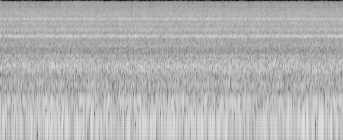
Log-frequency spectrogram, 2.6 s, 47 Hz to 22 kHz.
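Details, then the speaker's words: Old Trane 80% 80,000 BTU electronic-ignition furnace on a no-heat call, flame proven at the flame sensor, burner lit, blower not yet on; smooth, steady low roar with even whoosh, no surging, rattles or squeals. Normal furnace operation. "what it's going to do is whatever time it's set for it's going to uh give a chance to heat up and then you should hear the blower motor kick like here within next minute or"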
